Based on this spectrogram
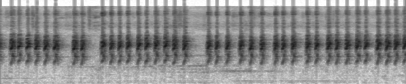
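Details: Yellow-vented bulbul singing its noisy, long 'ngeroll' roll, used to tutor young birds. Fast, even bursts of harsh notes follow one another with two short breaks, loud and close.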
